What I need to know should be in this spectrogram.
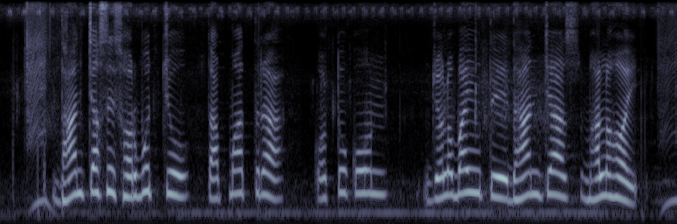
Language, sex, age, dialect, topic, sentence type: Bengali, male, <18, Jharkhandi, agriculture, question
